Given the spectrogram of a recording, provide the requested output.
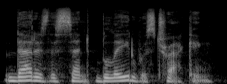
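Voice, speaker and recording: A woman playing an earnest, solemn warrior heroine in a video game, speaking in a formal, measured way. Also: low voice, fairly even intonation, creaky, a little mellow, in a large hall, exaggerated voice. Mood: resolute. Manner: formal, measured, avoids contractions. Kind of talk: video game character acting.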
